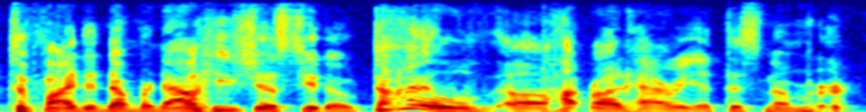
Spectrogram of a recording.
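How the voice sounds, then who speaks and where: A man's voice: fairly high pitch, normal speed. Man chatting casually as podcast host. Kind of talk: casual conversational TV commentary.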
